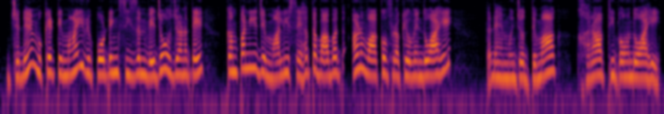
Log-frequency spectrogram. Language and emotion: Sindhi, angry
